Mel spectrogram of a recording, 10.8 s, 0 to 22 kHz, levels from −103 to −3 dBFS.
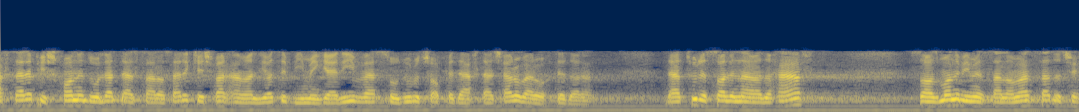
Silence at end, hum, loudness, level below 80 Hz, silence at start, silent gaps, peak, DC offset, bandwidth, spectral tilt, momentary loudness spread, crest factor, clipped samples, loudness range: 0 s; none; -16 LUFS; -44 dBFS; 0 s; none; 0 dBFS; under 0.1%; 4.1 kHz; -1.5 dB/octave; 17 LU; 16 dB; under 0.1%; 3 LU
